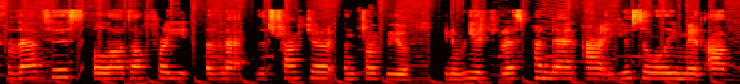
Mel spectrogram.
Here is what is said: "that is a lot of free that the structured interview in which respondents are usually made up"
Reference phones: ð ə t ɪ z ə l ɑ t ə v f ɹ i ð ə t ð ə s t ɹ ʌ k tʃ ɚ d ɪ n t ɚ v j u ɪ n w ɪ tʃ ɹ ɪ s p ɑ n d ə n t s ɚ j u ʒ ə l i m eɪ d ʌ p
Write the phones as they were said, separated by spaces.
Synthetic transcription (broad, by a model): ð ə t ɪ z ə l ɑ t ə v f ɹ i ð ə t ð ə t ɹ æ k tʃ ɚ ɪ n t ɚ v j u ɪ n w ɪ tʃ ɹ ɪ s p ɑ n d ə n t ɚ j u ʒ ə l i m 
